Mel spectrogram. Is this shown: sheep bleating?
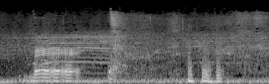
yes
